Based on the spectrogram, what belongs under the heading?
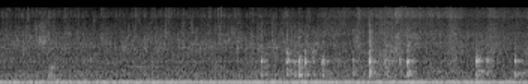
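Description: Chicken pieces sizzling in a stainless steel wok over a gas burner. From about halfway through, a wooden spatula stirs them, with short scraping and knocking strokes against the pan.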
